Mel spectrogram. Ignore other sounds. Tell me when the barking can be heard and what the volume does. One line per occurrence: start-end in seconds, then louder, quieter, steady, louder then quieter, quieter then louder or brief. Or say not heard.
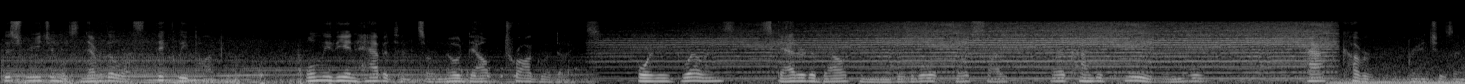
not heard.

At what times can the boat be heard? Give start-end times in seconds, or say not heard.
0.0-14.6.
